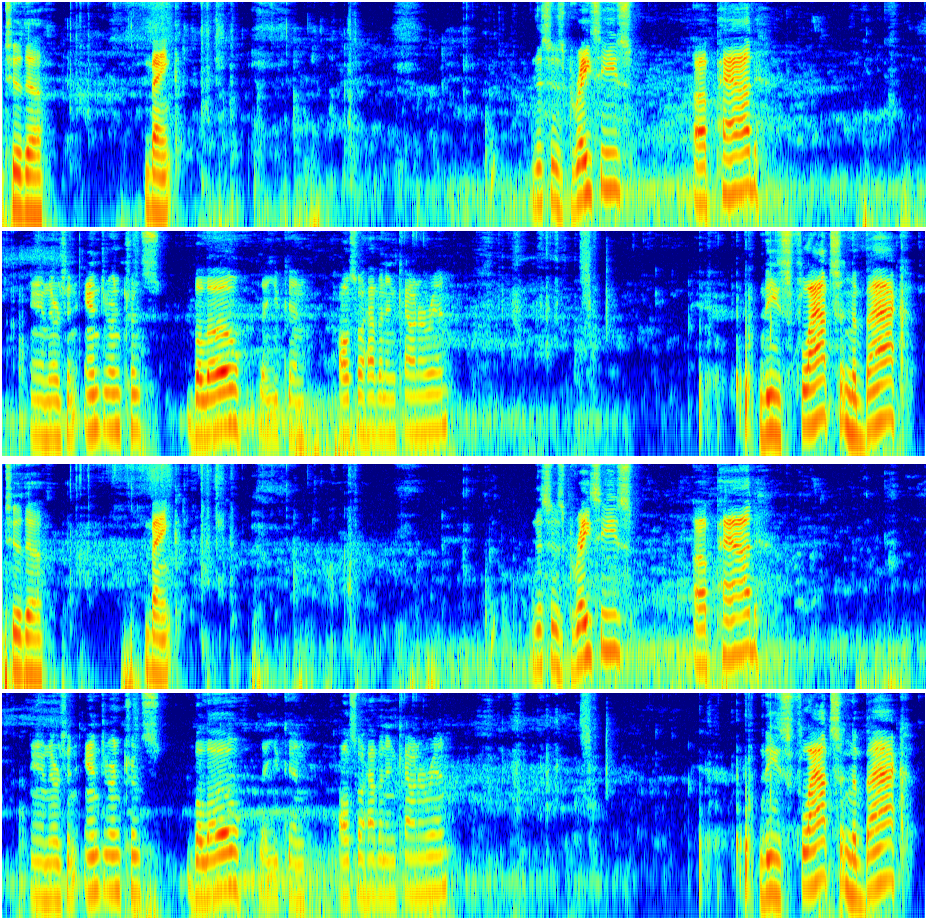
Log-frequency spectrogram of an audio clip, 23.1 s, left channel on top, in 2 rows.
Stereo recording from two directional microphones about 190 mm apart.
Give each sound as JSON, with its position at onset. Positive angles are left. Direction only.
{"t": 0.0, "sound": "speech", "side_deg": 25}
{"t": 1.8, "sound": "speech", "side_deg": 25}
{"t": 6.7, "sound": "speech", "side_deg": 30}
{"t": 11.9, "sound": "speech", "side_deg": 30}
{"t": 20.7, "sound": "cutlery", "side_deg": -15}
{"t": 21.2, "sound": "speech", "side_deg": 35}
